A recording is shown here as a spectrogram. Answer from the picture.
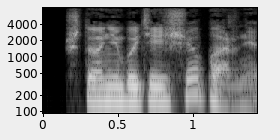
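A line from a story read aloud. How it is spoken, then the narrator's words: Captain's calm inquiry. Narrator (Russian): спокойно осведомился капитан Грисон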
